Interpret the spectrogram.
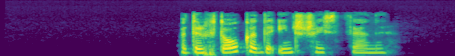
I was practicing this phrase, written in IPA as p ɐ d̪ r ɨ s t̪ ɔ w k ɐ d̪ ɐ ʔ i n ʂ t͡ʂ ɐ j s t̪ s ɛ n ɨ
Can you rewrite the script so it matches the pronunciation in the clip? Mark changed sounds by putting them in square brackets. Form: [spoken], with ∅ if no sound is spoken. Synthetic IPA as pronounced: p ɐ d̪ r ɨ [x] t̪ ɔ w k ɐ d̪ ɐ ʔ i n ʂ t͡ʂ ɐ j s t̪ s ɛ n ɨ

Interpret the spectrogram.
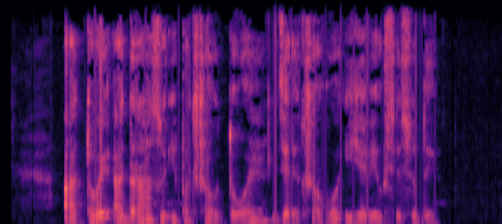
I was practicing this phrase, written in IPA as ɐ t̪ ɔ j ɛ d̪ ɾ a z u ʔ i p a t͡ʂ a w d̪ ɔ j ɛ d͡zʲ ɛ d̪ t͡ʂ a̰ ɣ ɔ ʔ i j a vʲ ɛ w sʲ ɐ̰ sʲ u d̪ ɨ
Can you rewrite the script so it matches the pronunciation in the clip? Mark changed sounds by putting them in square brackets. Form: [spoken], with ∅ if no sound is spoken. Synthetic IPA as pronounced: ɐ t̪ ɔ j [a] d̪ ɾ a z u ʔ i p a t͡ʂ a w [t̪] ɔ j ɛ d͡zʲ ɛ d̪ t͡ʂ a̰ ɣ ɔ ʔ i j a vʲ [i] w sʲ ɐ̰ sʲ u d̪ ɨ

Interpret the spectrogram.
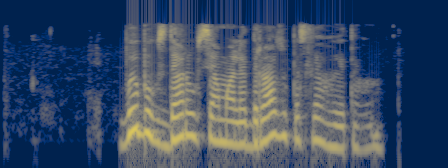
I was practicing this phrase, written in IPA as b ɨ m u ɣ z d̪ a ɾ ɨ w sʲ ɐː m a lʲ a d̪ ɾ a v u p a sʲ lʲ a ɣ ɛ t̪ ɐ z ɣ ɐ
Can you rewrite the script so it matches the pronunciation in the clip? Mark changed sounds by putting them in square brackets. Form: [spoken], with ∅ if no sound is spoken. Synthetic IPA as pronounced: [v] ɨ [b] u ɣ z d̪ a ɾ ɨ w sʲ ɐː m a lʲ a d̪ ɾ a [z] u p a sʲ lʲ a ɣ ɛ t̪ ɐ [∅] ɣ ɐ

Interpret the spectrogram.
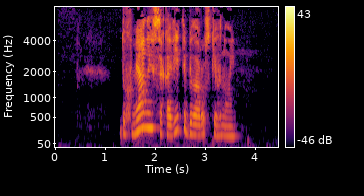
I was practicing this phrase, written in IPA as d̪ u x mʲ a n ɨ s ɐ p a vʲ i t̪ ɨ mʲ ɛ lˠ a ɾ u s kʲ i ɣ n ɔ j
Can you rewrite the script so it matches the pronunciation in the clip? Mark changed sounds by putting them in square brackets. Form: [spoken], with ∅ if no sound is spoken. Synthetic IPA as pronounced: d̪ u x mʲ a n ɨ s ɐ [k] a vʲ i t̪ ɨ [bʲ] ɛ lˠ a ɾ u s kʲ i ɣ n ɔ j

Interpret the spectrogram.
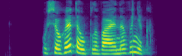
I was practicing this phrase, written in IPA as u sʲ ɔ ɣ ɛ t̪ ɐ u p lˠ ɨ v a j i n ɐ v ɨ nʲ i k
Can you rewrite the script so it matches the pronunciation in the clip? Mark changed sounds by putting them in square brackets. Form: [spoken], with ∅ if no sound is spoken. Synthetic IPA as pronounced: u sʲ ɔ ɣ ɛ t̪ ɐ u p lˠ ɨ v a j [ɛ] n ɐ v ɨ nʲ i k

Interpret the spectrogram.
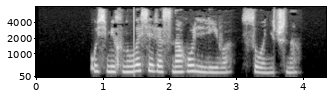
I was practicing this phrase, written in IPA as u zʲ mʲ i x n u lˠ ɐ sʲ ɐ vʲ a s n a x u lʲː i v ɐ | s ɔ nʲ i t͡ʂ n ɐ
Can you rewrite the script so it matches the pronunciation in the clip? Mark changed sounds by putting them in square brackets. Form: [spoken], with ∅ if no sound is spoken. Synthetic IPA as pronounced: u [sʲ] mʲ i x n u lˠ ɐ sʲ ɐ vʲ a s n a [ɣ] u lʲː i v ɐ | s ɔ nʲ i t͡ʂ n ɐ

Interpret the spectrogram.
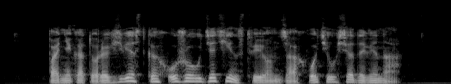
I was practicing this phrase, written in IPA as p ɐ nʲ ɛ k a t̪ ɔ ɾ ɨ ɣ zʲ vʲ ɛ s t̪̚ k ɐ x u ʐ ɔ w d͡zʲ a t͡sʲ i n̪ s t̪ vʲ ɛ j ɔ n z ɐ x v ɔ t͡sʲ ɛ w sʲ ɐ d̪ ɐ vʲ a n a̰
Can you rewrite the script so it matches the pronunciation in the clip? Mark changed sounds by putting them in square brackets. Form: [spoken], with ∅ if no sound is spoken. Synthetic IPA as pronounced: p ɐ nʲ ɛ k a t̪ ɔ ɾ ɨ ɣ zʲ vʲ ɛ s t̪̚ k ɐ x u ʐ ɔ w d͡zʲ a t͡sʲ i n̪ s t̪ vʲ ɛ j ɔ n z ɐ x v ɔ t͡sʲ [i] w sʲ ɐ d̪ ɐ vʲ [i] n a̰

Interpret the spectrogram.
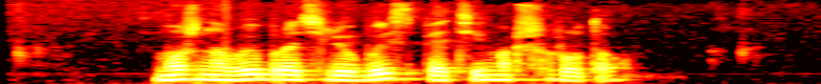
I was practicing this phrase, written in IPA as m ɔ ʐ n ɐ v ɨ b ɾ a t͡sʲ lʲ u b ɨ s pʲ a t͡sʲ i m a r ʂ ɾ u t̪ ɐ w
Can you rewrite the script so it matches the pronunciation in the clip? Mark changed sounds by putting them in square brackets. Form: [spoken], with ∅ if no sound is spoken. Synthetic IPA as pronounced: m ɔ ʐ n ɐ v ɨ b ɾ [ɐ] t͡sʲ lʲ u b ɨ s pʲ a t͡sʲ i m a r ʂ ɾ u t̪ ɐ w

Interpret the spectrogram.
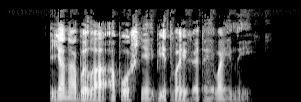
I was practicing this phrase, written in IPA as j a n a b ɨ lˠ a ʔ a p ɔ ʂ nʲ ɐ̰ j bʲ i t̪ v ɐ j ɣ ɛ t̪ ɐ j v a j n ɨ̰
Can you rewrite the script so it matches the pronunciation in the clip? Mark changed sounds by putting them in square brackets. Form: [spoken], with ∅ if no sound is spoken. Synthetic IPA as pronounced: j a n a b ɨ lˠ a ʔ a p ɔ ʂ nʲ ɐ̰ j bʲ i t̪ v ɐ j ɣ ɛ t̪ ɐ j v a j n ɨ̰

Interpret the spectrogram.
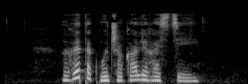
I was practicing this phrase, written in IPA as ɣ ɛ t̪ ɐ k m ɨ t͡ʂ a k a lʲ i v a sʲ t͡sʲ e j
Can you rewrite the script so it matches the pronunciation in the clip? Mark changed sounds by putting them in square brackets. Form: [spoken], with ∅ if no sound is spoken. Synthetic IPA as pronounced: ɣ ɛ t̪ ɐ k m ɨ t͡ʂ a k a lʲ i [ɣ] a sʲ t͡sʲ e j

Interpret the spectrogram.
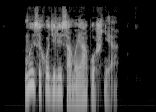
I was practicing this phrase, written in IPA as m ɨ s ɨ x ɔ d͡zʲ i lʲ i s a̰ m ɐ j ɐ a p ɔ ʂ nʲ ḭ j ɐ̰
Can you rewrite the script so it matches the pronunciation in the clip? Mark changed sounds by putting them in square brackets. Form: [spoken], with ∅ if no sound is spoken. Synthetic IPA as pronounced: m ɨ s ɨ x ɔ d͡zʲ i lʲ i s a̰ m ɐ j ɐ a p ɔ ʂ nʲ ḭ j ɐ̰

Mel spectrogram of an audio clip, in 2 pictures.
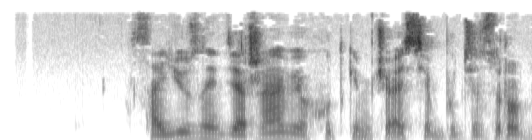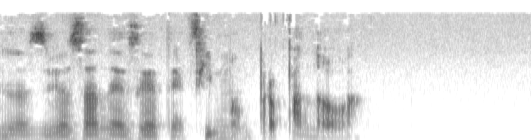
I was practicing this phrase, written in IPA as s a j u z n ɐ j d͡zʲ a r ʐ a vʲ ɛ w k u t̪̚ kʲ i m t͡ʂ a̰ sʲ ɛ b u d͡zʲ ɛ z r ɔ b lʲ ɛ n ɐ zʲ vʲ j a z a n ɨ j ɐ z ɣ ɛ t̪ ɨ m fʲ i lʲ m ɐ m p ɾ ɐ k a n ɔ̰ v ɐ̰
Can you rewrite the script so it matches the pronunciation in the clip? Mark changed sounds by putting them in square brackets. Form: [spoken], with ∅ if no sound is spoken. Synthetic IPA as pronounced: s a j u z n ɐ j d͡zʲ a r ʐ a vʲ ɛ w [x] u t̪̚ kʲ i m t͡ʂ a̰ sʲ ɛ b u d͡zʲ ɛ z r ɔ b lʲ ɛ n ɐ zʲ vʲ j a z a n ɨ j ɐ z ɣ ɛ t̪ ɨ m fʲ i lʲ m ɐ m p ɾ ɐ [p] a n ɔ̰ v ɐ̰

